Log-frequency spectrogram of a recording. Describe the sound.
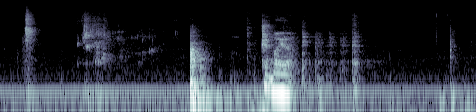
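Hydrogen sulfur water is poured into a glass, a short gurgling pour with a rising tone, preceded by a solid knock or clink, while a quiet voice murmurs in the background.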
